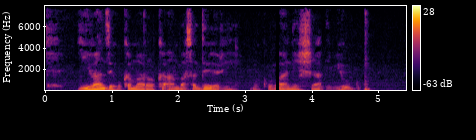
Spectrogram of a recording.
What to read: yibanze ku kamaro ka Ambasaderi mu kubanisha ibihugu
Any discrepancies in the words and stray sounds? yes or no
yes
